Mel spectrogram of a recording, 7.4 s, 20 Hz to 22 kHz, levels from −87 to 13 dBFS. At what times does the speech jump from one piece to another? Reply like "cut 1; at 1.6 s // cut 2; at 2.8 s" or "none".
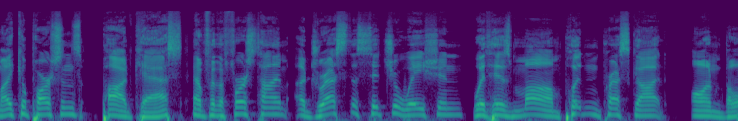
cut 1; at 1.9 s // cut 2; at 4.7 s // cut 3; at 6.0 s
